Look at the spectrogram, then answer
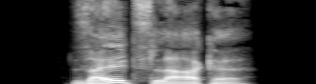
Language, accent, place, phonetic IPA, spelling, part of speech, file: German, Germany, Berlin, [ˈzalt͡sˌlaːkə], Salzlake, noun, De-Salzlake.ogg
- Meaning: brine (for pickling food)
